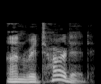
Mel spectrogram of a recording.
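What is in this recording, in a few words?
"unretarded", English, British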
